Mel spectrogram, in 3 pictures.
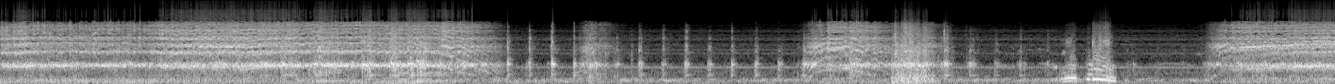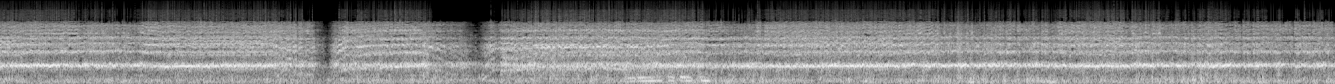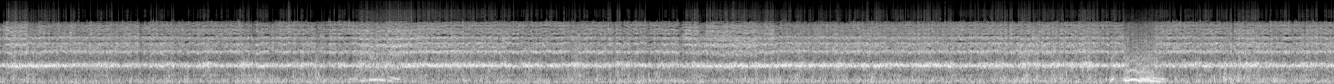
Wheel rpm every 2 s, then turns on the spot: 230, 220, 100, 0, 40, 0, 130, 220, 130, 150, 210, 230, 220, 230, 230, 220, 230, 230, 230, 230.
none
